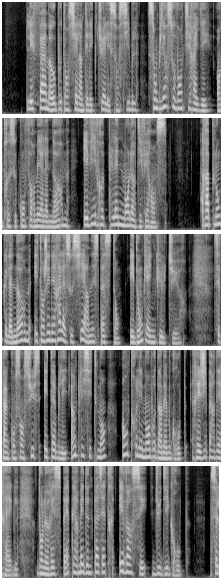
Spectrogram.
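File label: French female Audiobook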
